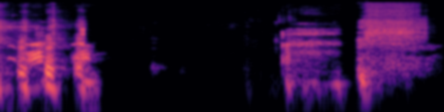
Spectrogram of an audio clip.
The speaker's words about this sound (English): I mean, uh, I, I coughed. Sorry.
